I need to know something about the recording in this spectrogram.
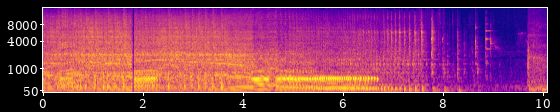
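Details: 1972 Rotax 340 two-stroke in a Tomberlin CrossFire go-kart, running with a newly fitted hybrid clutch, before the belt goes on. It fires up with a crackly buzz, revs rise and fall freely, then it winds down and stops; runs fine.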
